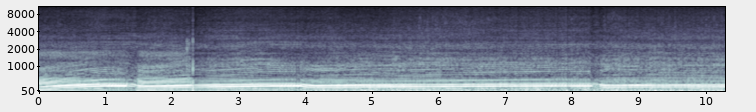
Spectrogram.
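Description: Honda XR250 Tornado's single-cylinder four-stroke engine pulling away and accelerating. Its pitch rises through each gear, with upshifts about one and a half, four and eight and a half seconds in, before it settles to a steady cruise.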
